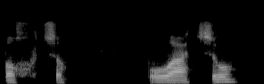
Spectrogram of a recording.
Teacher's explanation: this diphthong in Boatsu is also monophthongoist. It's becoming a monophthong.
